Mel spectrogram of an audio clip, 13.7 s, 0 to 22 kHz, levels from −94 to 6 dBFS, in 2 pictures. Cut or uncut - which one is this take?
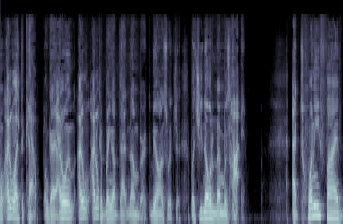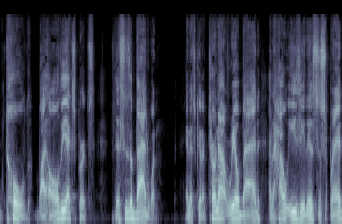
cut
